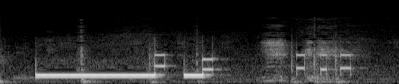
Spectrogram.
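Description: A telephone dial tone hums steadily for over a second before a few touch-tone keypad beeps follow as a number is dialed, ending in a quick run of quieter button tones.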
